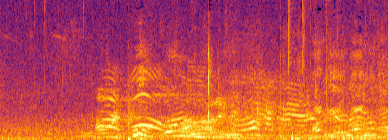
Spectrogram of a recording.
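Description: Children shout excitedly across an outdoor field.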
